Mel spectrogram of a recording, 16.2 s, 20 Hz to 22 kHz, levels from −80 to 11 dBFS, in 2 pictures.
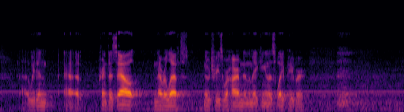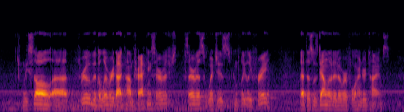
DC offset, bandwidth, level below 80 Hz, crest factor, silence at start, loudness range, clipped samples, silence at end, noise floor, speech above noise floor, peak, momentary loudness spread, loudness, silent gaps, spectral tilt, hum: under 0.1%; 8 kHz; -64 dBFS; 24 dB; 0.5 s; 13 LU; under 0.1%; 0.35 s; -49 dBFS; 26 dB; -2 dBFS; 22 LU; -23 LUFS; none; -4.5 dB/octave; none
